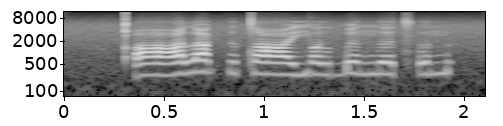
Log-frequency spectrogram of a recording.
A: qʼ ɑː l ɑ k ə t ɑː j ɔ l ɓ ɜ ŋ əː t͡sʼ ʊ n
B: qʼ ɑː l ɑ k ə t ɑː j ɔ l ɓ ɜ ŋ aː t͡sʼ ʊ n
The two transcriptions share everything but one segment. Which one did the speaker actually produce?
A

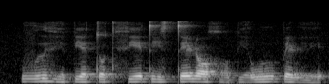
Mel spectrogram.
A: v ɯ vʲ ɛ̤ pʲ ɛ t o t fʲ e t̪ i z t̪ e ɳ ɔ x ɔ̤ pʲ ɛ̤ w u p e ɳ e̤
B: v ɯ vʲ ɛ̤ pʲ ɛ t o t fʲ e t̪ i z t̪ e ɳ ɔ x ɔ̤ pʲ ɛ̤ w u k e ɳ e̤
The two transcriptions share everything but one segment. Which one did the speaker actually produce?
A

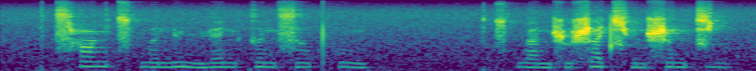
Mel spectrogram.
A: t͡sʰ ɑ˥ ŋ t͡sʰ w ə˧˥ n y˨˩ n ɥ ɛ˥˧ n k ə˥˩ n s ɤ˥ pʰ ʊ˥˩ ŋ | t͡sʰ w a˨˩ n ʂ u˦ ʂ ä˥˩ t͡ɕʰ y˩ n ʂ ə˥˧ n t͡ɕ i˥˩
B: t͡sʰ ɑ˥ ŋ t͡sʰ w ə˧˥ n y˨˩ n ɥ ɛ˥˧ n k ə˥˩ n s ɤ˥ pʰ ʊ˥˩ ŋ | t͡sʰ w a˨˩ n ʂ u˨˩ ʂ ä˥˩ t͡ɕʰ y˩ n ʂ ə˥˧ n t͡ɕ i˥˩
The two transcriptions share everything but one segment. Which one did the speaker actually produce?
A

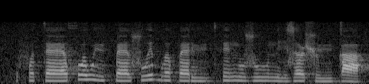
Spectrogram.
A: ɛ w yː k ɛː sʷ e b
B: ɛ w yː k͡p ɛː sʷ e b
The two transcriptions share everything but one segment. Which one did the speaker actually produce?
B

